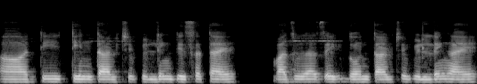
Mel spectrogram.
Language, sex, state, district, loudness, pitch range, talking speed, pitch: Marathi, male, Maharashtra, Dhule, -18 LUFS, 120-125 Hz, 165 wpm, 120 Hz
